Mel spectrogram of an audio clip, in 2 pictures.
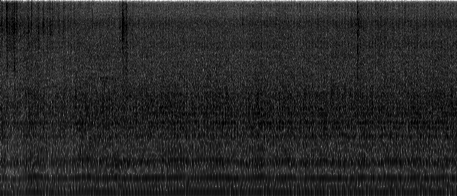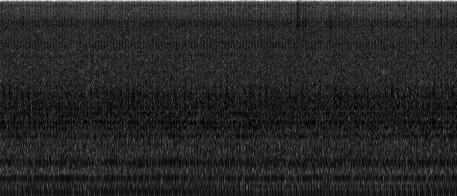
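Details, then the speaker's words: Old Briggs & Stratton mower started first pull after sitting three years: loud single-cylinder idle with uneven, hunting beat, idle set too low; rough idle, cause not confirmed. "now obviously it's not running the greatest I'm going to adjust the idle a little bit"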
